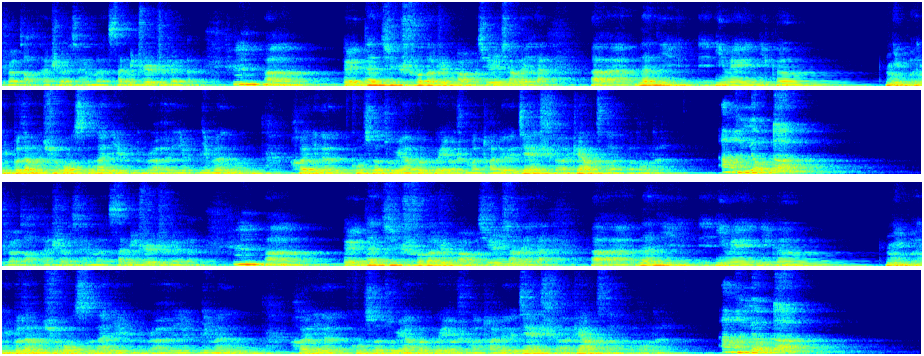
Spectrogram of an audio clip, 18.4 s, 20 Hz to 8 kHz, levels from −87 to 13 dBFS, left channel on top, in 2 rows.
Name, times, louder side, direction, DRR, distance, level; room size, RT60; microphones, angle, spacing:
voice 1, 0.0-2.3 2.6-3.0 3.4-8.1 8.8-15.9, left 2 dB, 25° left, -2 dB, 0.5 m, -24 dB
voice 2, 2.3-2.7 16.4-17.1, right 1 dB, 65° left, -2 dB, 1.6 m, -20 dB
7.2 x 2.6 x 5.1 m, 1.3 s
head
